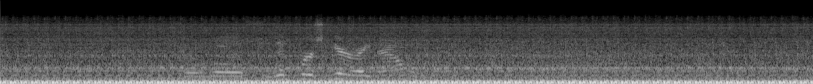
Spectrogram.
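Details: 2012 Victory Cross Country 106 V-twin, 47,000 miles, after shifter mechanism replacement for hard downshifting: deep, steady thump at an even idle rhythm, no knocks or clunks; healthy running.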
